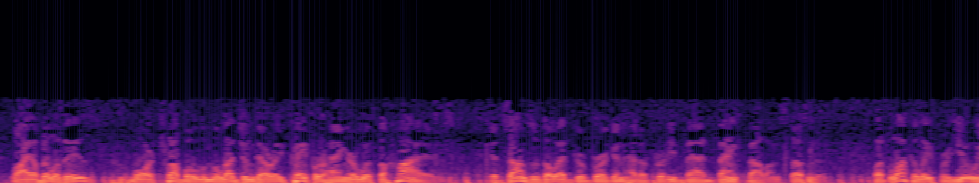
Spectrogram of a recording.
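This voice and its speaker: A male radio announcer delivers a polished, upbeat pitch, his voice swinging up and down with lots of life. The old broadcast sounds muffled, with a faint hiss underneath.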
